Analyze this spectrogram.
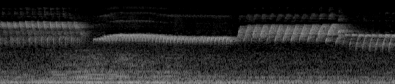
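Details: Rapid rolling canary trill, a 'tembakan ngebren' burst used for bird training, switching from a high buzzy roll to a pure steady trill, then back to a higher pulsing roll, over a low hum.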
